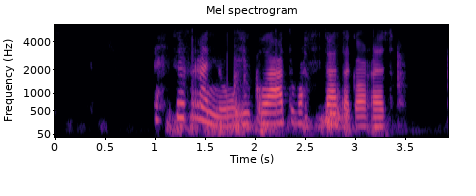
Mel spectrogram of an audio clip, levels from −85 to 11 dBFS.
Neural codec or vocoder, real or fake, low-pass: codec, 16 kHz, 6 kbps, DAC; fake; 5.4 kHz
